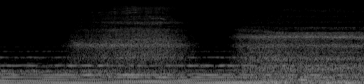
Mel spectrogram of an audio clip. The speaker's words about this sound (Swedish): Du kan först ta några vanliga andetag genom båda näsborrarna och kanske till och med sucka ut genom munnen för att landa.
